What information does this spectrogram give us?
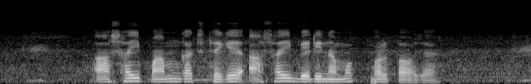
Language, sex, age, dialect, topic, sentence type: Bengali, male, 25-30, Standard Colloquial, agriculture, statement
